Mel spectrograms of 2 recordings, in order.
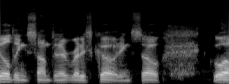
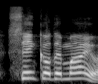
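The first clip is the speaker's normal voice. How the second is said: higher, louder burst of delight; excited exclamation; 12 semitones higher, 5 dB louder than usual. Real, not acted. Host suddenly remembering the holiday, excited. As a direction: announce the holiday with glee.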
